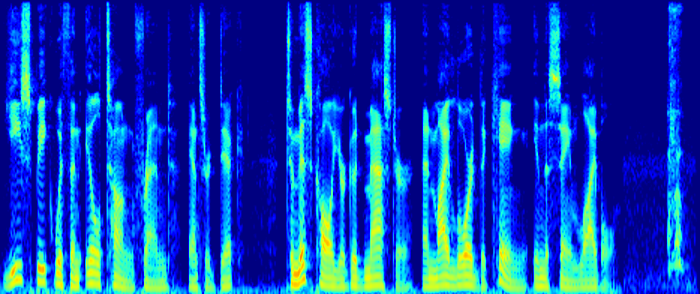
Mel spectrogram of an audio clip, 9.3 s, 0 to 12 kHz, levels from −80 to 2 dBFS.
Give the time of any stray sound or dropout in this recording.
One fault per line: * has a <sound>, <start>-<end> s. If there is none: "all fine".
* has a cough, 8.9-9.2 s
